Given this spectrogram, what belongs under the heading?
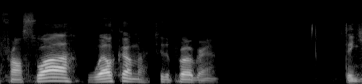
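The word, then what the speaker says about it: François: let us go to francois pelo all right francois welcome to the program thank you by the way did i pronounce it correctly francois yes okay yes i don't pronounce the yes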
